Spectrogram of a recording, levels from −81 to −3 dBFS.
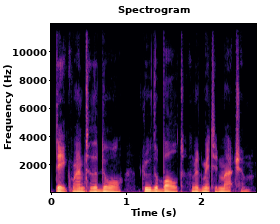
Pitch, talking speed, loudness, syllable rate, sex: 100 Hz, 240 wpm, -18 LUFS, 6.1 syllables/s, male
